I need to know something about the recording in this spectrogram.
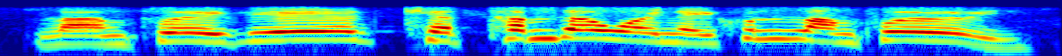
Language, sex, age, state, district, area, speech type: Bodo, female, 60+, Assam, Chirang, rural, conversation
